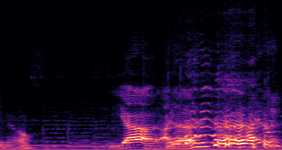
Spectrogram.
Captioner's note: laughing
